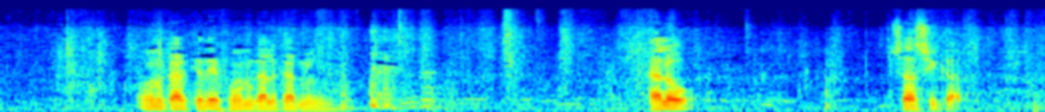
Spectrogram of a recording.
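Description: Cloth rustles as it is unfolded and handled.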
